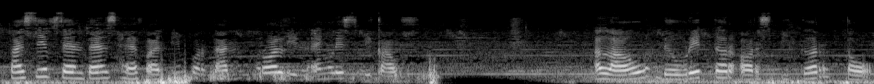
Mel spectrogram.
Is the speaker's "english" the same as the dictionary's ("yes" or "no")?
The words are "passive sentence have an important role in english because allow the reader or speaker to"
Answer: no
